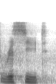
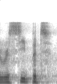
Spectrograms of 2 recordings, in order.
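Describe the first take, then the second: First: The P sound is silent in the word. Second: The P sound is pronounced in the word. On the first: The speaker calls it right. "This is just receipt" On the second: The speaker calls it wrong. "The P is silent here. We don't say receipt"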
